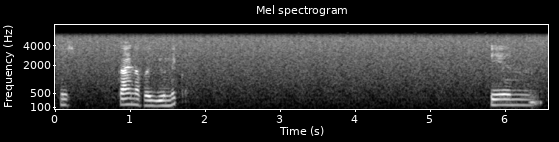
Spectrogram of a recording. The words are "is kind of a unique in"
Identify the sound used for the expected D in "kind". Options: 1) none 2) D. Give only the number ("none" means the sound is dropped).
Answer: 1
